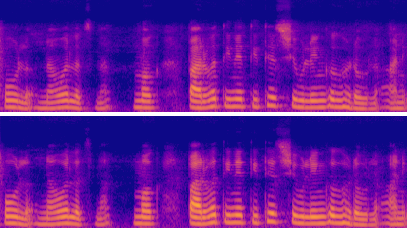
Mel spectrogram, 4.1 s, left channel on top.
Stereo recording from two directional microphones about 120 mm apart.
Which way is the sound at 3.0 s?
10° right (ahead or behind).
